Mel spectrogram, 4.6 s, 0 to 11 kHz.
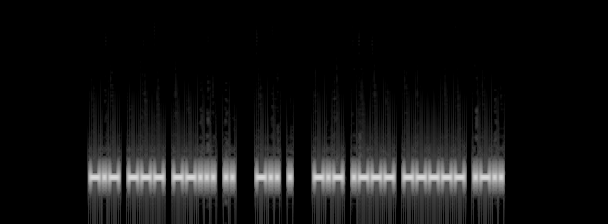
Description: Morse code, heard as a keyed tone, about 50 wpm, 700 Hz. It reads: KO7I DE KJ0L
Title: USA Callsign DE Callsign - 4 Characters - 50wpm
